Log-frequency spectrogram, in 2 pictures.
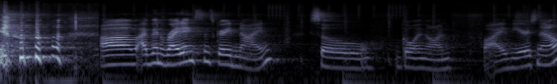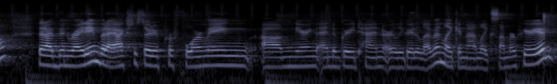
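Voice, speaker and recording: A woman with an unremarkable speaking voice talks at a fairly slow pace and a medium pitch. Her pitch varies in an ordinary way, while her loudness swings widely. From Canada. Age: young. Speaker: spoken word poet. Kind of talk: interview answer. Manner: casual, conversational.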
